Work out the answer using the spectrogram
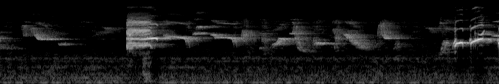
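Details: Magpie-robin singing energetically with a rich mimicry fill, used to stir emotion and tail opening: quiet chirps, then a loud harsh burst followed by a rambling stream of warbled, buzzy high notes ending in sharp whistles.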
